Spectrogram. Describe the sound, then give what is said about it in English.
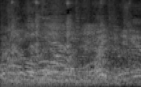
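Steady crowd chatter fills the busy Kilkenny City Bar in Kilkenny, many overlapping voices blending into a continuous murmur with no single speaker standing out, moderately loud throughout. “It's the Kilkenny City Bar where they turn the TV off every second Tuesday night.”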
